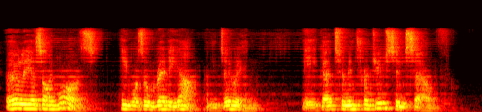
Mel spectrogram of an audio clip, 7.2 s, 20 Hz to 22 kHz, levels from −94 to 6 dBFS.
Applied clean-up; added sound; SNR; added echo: neural separator model SepFormer DNS4.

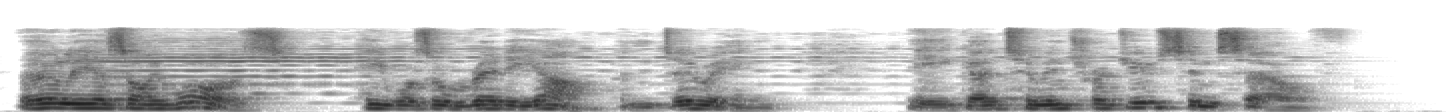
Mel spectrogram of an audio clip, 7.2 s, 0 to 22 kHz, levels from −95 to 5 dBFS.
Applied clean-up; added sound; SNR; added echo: classical method WPE with log-MMSE.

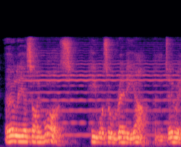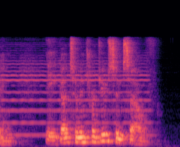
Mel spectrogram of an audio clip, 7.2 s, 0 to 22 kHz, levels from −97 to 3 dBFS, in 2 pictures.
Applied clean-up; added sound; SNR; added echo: none; Bowed string instrument; 17 dB; reverberation time 0.4 s.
